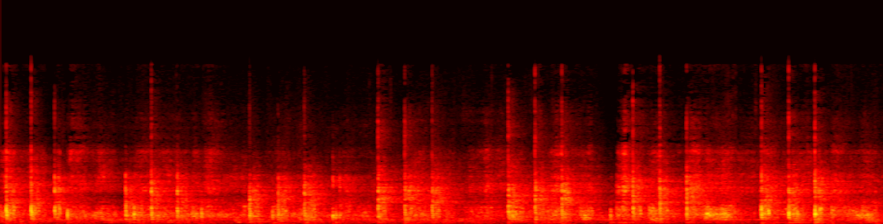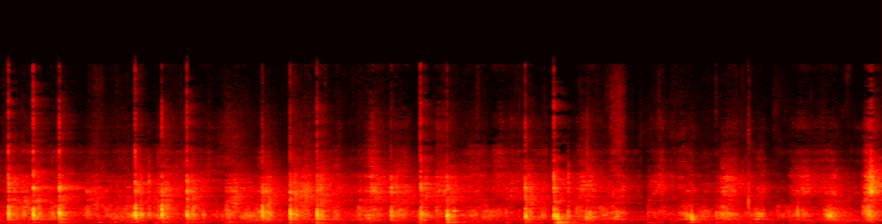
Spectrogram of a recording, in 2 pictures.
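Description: Several people's repetitive mark-making on the surface of a long table, heard electronically amplified: a dense, irregular clatter of taps and scratches from many strokes overlapping, falling in and out of sync.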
